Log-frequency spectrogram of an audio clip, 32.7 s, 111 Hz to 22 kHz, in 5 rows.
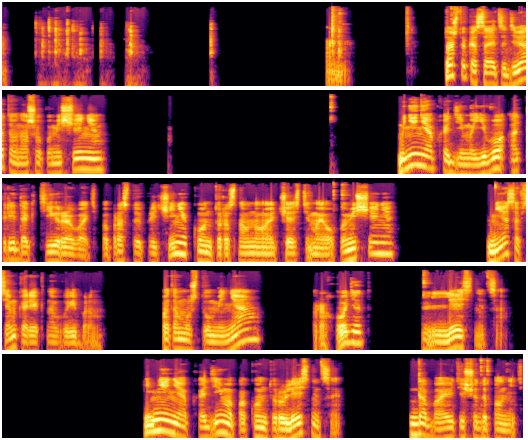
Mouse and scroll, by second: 5.6 click, 10.5 click, 17.2 click, 23.2 click, 24.8 click, 27.0 click, 32.1 click.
